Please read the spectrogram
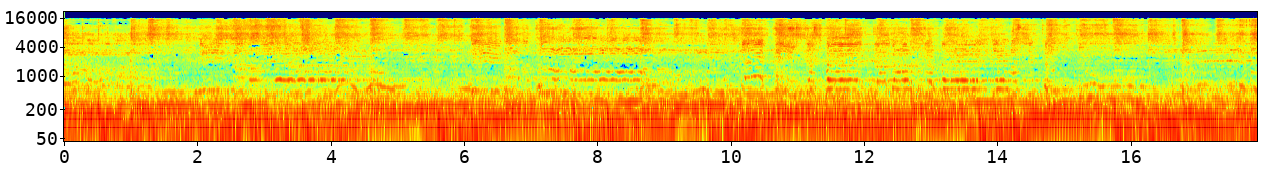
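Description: Live pop-rock band playing, with a male voice singing lead over electric guitar, drums and grand piano, heard through the arena's sound system from the audience.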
